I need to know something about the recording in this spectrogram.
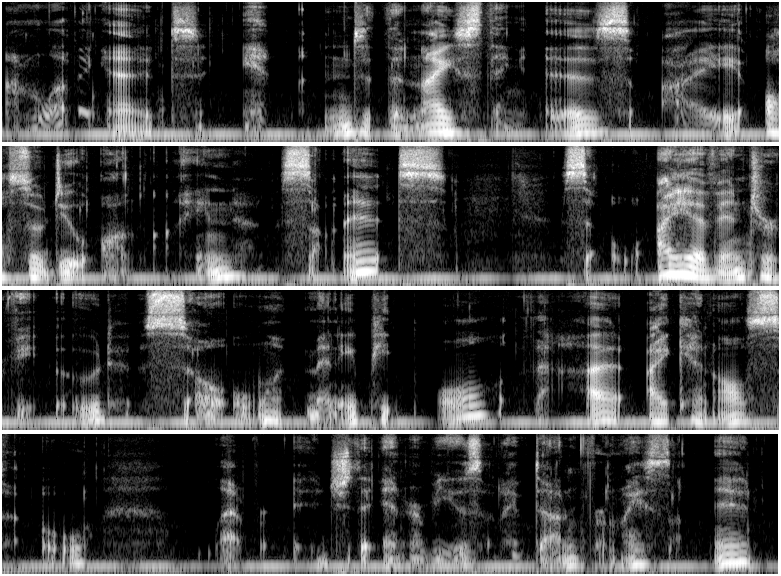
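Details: Adult woman diagnosed this year with spasmodic dysphonia; she attributes it partly to voice overuse and partly to stress, and says it seems to be occurring during this recording; finding: spasmodic dysphonia.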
